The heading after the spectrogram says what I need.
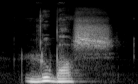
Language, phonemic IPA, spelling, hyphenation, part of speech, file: Dutch, /ˈlu.bɑs/, loebas, loe‧bas, noun, Nl-loebas.ogg
- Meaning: a large, but clumsy or lethargic, often good-natured, dog, human or other animal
